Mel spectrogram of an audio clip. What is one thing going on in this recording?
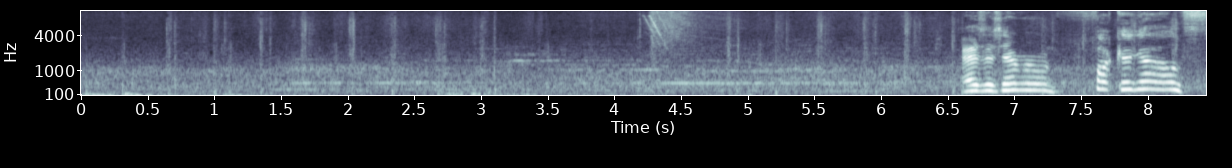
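Footsteps crunch on gravel at a steady pace.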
